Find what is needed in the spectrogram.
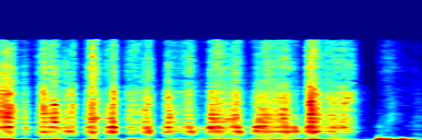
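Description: Toothbrush scrubbing soapy leather in quick back-and-forth strokes: a faint, rapid scratching.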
